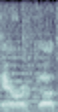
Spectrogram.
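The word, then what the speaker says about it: Eirika: air like if you you pronounce e it's pronounced air there Erica let me check something her her like skill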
